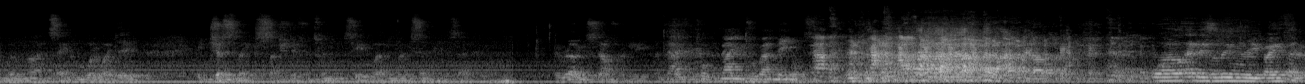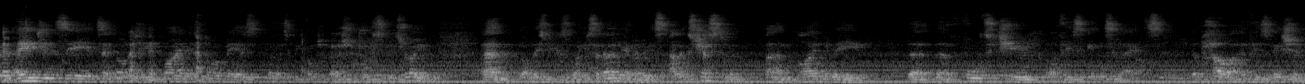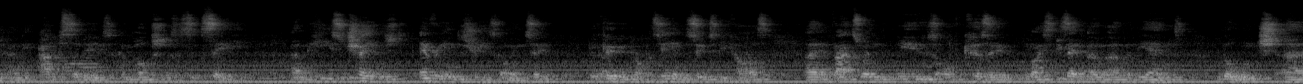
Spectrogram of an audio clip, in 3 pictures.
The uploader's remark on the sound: Live From IUC EMEA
